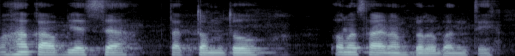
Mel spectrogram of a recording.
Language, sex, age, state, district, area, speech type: Sanskrit, male, 30-45, West Bengal, Dakshin Dinajpur, urban, spontaneous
